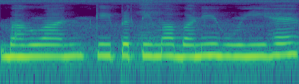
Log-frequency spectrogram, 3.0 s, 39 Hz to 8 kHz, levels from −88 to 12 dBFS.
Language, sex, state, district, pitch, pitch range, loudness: Hindi, female, Chhattisgarh, Bilaspur, 235 Hz, 235-245 Hz, -12 LUFS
